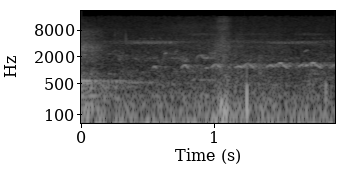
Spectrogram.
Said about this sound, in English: That's a quail.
